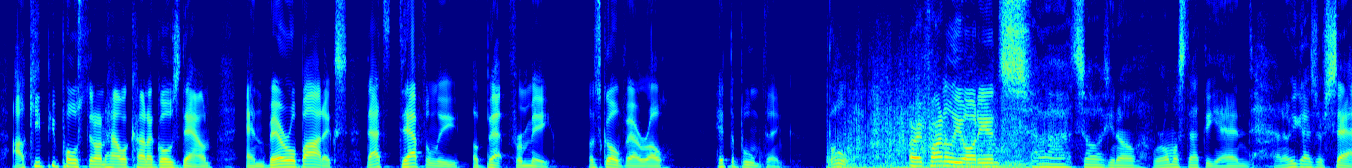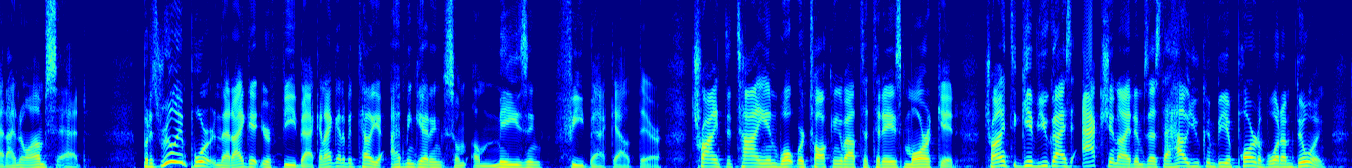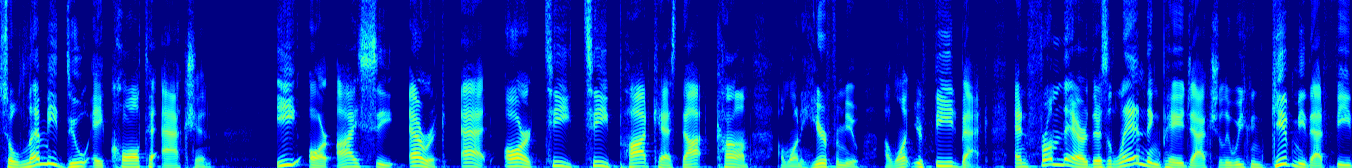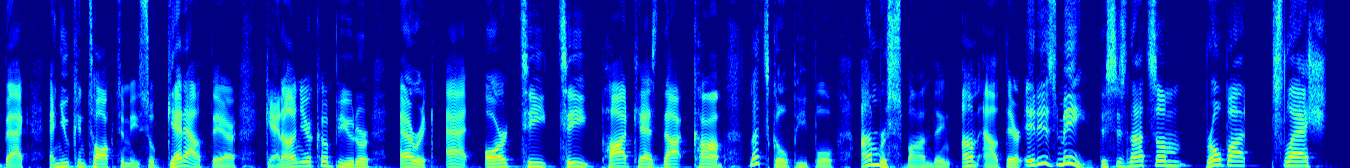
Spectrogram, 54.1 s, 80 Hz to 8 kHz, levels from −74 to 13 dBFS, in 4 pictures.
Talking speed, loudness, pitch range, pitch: 195 wpm, -24 LUFS, 115-170 Hz, 145 Hz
